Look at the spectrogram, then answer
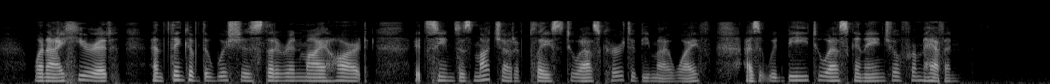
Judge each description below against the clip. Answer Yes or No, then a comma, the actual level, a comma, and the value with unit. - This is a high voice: No, medium, 170 Hz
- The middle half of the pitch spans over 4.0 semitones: No, narrow, 2.5 semitones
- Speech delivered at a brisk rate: Yes, fast, 215 wpm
